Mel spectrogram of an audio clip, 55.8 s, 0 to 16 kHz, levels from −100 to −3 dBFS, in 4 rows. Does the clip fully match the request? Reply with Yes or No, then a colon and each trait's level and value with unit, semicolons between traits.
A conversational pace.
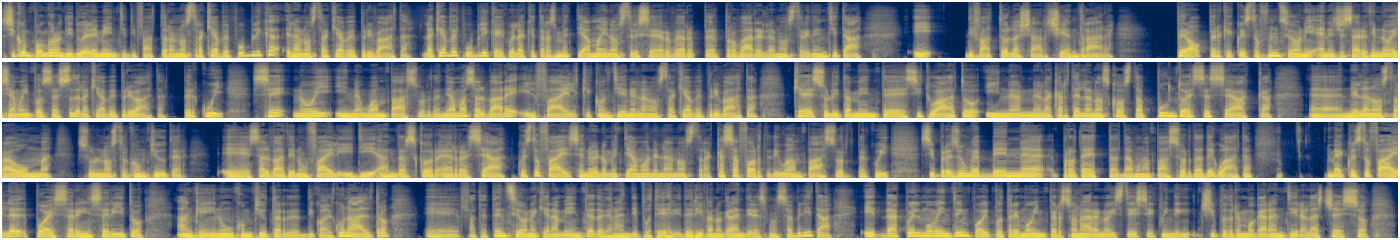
Yes: average, 160 wpm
